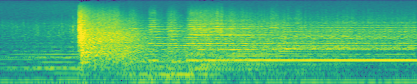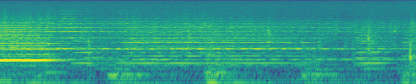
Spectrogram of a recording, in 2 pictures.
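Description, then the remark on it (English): A single sharp, loud gunshot cracks out as a man is shot with a gun, then a sustained ringing chord of music hangs for several seconds before dropping to a quieter, softer passage. “And after he is shot, he falls onto the desk to the exact same position that Baldwin fell in.”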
